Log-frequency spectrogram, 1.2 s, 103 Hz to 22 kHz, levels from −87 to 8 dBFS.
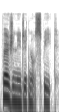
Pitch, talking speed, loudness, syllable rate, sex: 170 Hz, 200 wpm, -18 LUFS, 5.5 syllables/s, female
